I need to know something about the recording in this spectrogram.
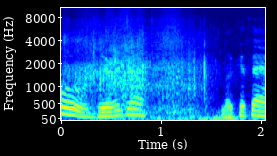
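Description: Cloth rustles as it is handled.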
